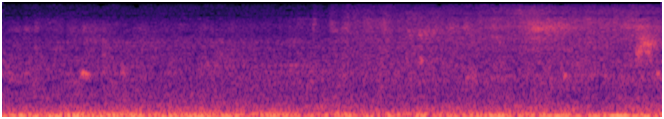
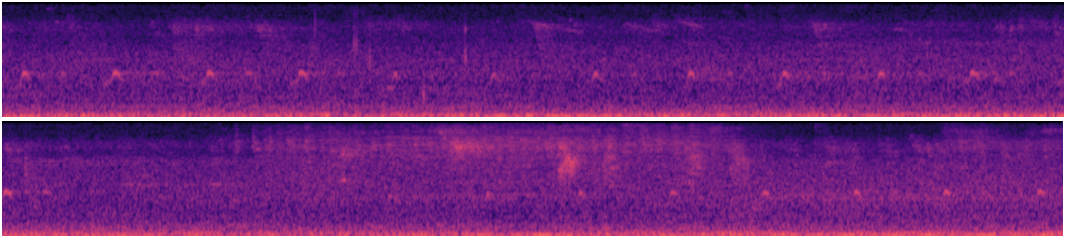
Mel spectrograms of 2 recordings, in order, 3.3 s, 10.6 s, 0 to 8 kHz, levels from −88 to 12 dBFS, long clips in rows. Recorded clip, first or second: second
